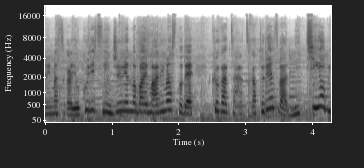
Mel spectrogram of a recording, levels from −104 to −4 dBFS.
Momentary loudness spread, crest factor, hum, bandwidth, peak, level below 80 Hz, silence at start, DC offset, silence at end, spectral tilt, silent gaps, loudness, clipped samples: 6 LU; 16 dB; none; 17 kHz; -6 dBFS; -44 dBFS; 0 s; under 0.1%; 0 s; -3.5 dB/octave; none; -23 LUFS; under 0.1%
